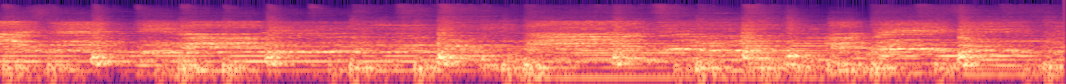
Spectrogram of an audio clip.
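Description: Large mixed choir of men, women and children singing a gospel worship song together, loud and steady.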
